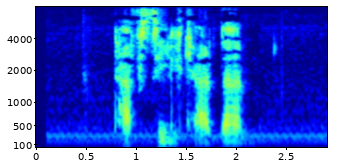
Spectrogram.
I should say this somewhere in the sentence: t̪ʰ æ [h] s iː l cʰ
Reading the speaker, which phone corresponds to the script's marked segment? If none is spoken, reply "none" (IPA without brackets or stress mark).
f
